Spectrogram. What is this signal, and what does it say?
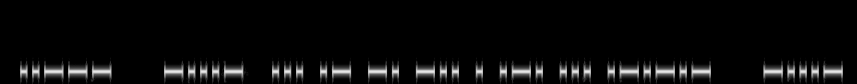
Morse code, heard as a keyed tone, about 20 wpm, 600 Hz. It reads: 2 <BT> SANDERS. <BT>
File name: cw-books / winnie-the-pooh / winnie-20wpm-page-0002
